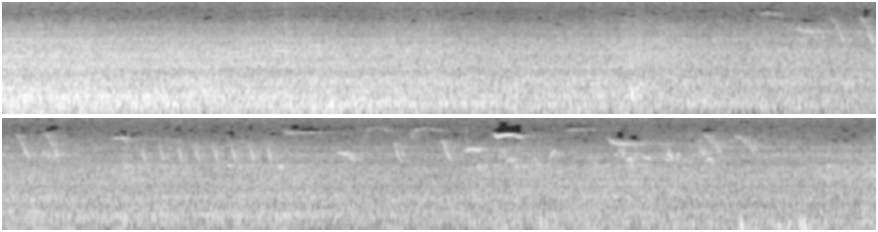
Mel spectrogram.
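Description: A train moving away after passing, its rumbling, rattling noise fading steadily.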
